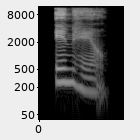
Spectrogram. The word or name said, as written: inhale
